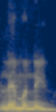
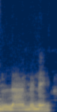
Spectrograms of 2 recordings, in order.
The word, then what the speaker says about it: laminate: look if you can't lemonade these papers for me then i'll go somewhere else do you mean laminate see this conversation the word laminate is mispronounced to be lemonade and and the guy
